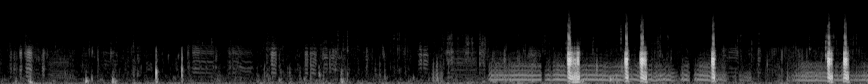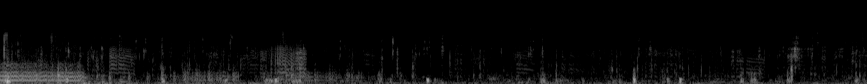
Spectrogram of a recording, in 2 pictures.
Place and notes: Hidrophone recording at River Gilão
Tavira, Portugal, 22 August 2010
